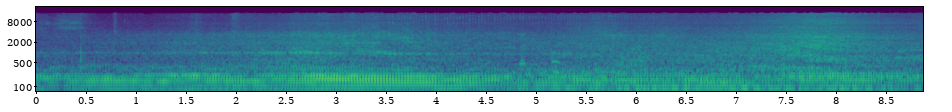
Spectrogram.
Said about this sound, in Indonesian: maaf yang lagi dengar uh, banyak suara motor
